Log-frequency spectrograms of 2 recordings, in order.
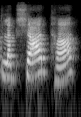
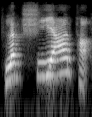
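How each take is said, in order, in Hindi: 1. 'ksh' के बाद कोई 'y' ध्वनि नहीं है। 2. 'ksh' के बाद एक स्पष्ट 'y' ध्वनि है। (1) "not lakshartha" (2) "ya has to be heard"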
